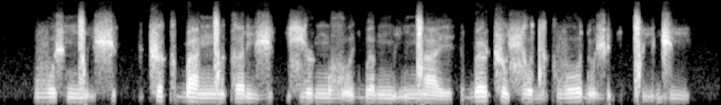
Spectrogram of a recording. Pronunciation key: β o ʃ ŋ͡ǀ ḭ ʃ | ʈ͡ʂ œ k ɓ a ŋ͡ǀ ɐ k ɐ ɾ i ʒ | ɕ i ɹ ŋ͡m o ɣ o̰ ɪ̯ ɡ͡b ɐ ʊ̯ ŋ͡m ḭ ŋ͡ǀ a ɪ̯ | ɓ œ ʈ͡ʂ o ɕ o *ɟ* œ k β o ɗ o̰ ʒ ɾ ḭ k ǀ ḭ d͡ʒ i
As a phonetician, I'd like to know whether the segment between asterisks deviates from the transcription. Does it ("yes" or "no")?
yes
